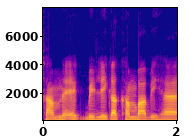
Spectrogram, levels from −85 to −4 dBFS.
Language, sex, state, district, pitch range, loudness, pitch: Hindi, male, Jharkhand, Palamu, 135-145 Hz, -17 LUFS, 140 Hz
